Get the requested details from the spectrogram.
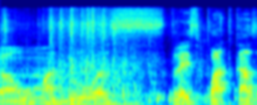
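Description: A pigeon's wings flap loudly.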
